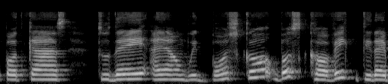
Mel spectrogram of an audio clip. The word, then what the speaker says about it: Boshko Boskovic: Today I am with Boshko Boskovic. Did I pronounce it well, Boshko?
